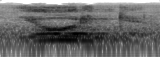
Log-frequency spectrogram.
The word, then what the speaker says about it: Joringel: with a J but in Germany and in Scandinavia J is pronounced like a y yinda yoring so now I'll begin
